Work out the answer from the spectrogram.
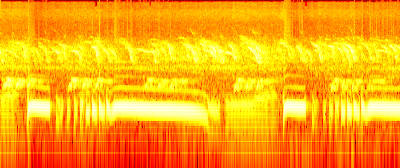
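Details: Local puter dove calling as a lure to set other doves cooing. A brief low hoot, a rapid rolling stutter, then a drawn-out even coo over a second long, repeated, with constant high twittering of small birds behind.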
